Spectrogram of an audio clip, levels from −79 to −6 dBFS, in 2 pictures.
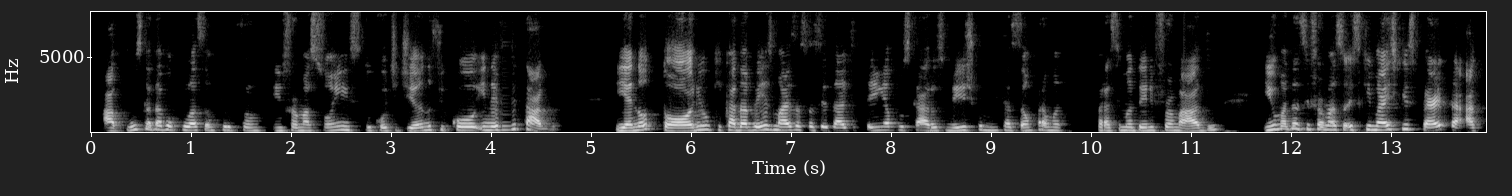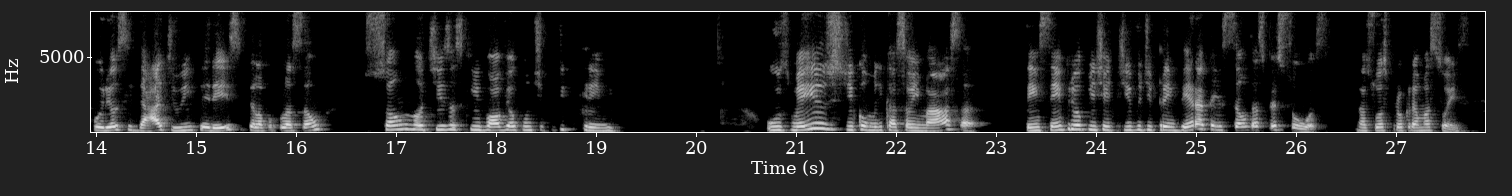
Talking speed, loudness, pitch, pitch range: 155 wpm, -24 LUFS, 230 Hz, 205-255 Hz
